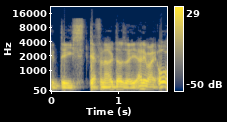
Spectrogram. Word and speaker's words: Di Stéfano: Is it Di Stéfano or Di Stéfano? Let's sort that one out straight away. I'm pretty sure in Spanish they don't emphasise any particular syllables, so I think it is Di Stéfano.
